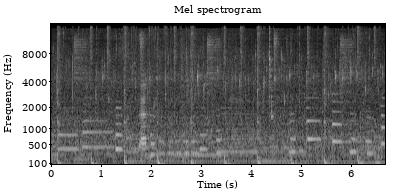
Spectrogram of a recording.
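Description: Celery sizzles in olive oil in a pan, a steady close frying hiss broken by regular soft knocks and scrapes, with a few brief spoken words.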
